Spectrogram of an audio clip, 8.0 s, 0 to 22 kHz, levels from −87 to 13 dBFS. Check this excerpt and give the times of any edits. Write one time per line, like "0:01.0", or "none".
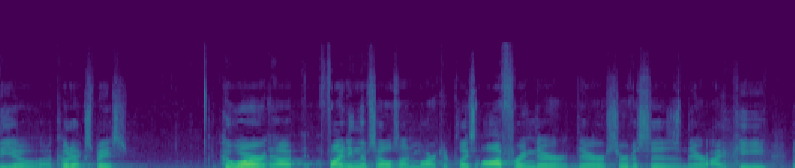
0:02.1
